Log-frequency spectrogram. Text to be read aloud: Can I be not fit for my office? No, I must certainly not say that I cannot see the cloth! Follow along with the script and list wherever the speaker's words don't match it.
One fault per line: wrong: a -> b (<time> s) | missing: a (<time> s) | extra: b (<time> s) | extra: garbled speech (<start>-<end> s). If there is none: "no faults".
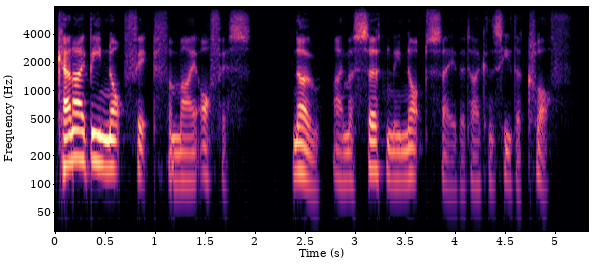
wrong: cannot -> can (4.2 s)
